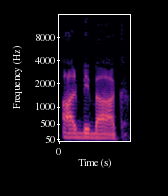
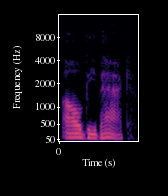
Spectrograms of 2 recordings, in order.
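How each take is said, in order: First: It is said in a Terminator-style accent. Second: It is said in the speaker's normal voice.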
